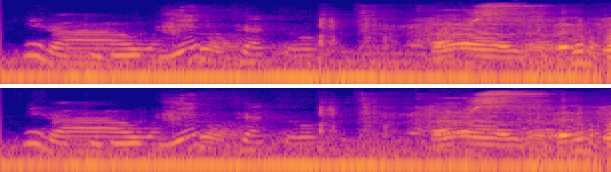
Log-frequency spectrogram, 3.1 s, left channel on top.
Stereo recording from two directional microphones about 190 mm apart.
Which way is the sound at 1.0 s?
10° left (ahead or behind).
